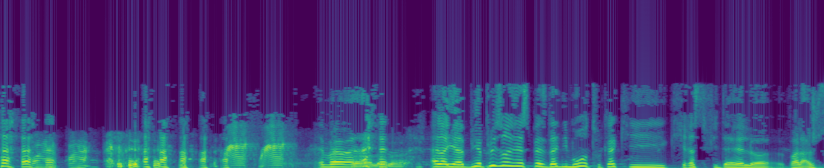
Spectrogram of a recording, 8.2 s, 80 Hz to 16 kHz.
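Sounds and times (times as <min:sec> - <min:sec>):
laughter: 0:00.0 - 0:04.2
speech: 0:00.0 - 0:08.2
duck quacking: 0:02.3 - 0:03.0.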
